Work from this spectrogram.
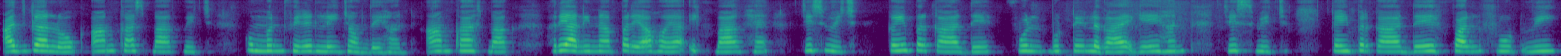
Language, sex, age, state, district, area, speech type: Punjabi, female, 18-30, Punjab, Fatehgarh Sahib, rural, spontaneous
